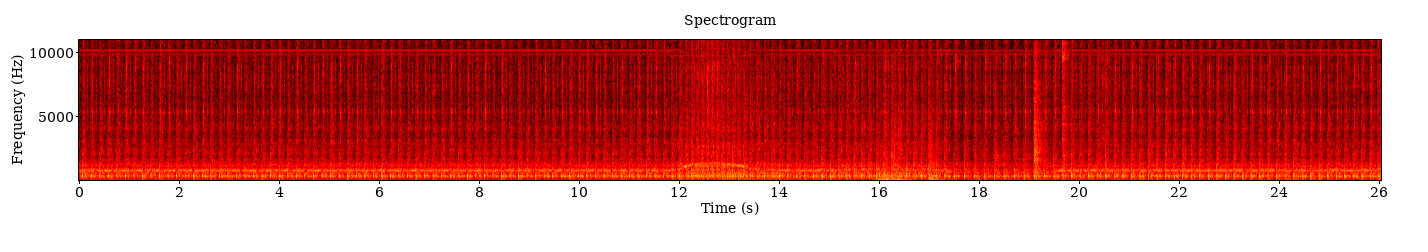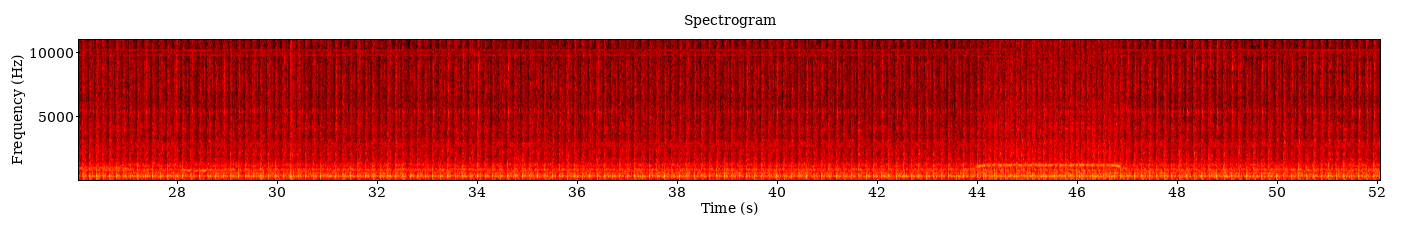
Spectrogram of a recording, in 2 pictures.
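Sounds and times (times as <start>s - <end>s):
thin machine whine: 11.8s - 18.4s, 25.0s - 28.7s, 43.9s - 47.4s.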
